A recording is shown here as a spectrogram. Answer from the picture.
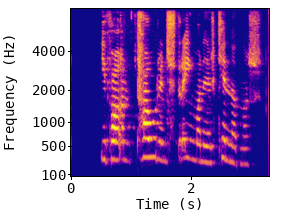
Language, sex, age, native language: Icelandic, female, 11, Icelandic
